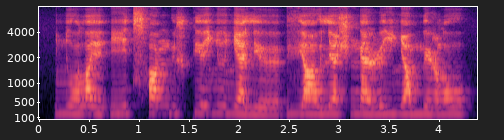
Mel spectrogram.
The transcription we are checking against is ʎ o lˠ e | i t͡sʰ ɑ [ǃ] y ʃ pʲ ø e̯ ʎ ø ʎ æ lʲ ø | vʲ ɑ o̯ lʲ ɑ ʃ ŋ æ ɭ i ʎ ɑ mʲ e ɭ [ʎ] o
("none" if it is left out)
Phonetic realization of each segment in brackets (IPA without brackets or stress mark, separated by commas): ŋ, lˠ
